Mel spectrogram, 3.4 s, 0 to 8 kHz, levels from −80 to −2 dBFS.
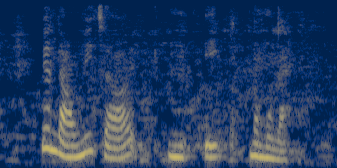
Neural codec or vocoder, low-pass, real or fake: none; 7.2 kHz; real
